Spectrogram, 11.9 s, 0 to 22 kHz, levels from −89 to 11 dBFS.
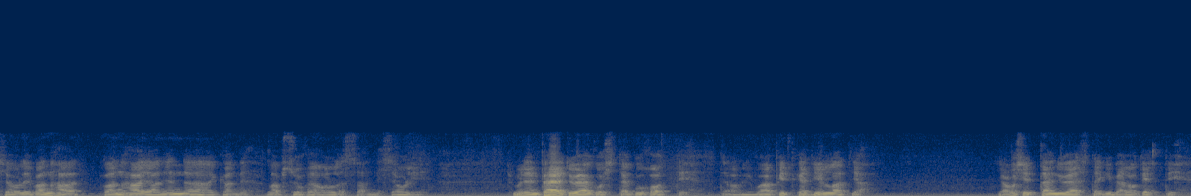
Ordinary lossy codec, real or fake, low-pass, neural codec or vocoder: none; real; 7.2 kHz; none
